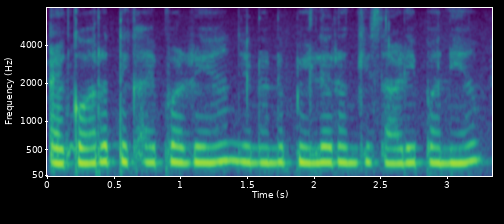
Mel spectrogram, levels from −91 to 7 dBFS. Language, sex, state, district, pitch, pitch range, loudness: Hindi, female, Jharkhand, Garhwa, 275 Hz, 270-280 Hz, -15 LUFS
